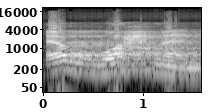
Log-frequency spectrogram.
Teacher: Jadi Ar-Rahman sama juga, kita mulai dengan baris atas, dan di sini Ar-Rahman lamnya tidak sebut karena ini lam syamsiah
